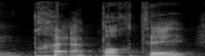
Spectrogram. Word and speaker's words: prêt-à-porter: But when you say prêt-à-porter, because the word in the middle is so it becomes prêt-à-porter.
